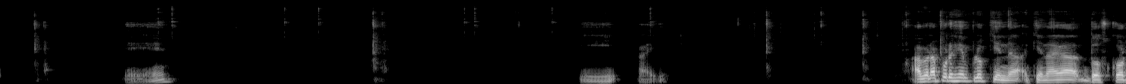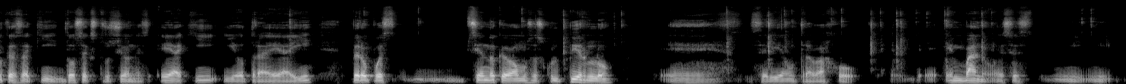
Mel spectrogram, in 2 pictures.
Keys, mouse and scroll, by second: 0.7 e, 1.9 click, 3.2 click, 4.1 s, 5.0 click, 5.9-7.1 drag, 7.2 middle click, 8.2 shift+middle click, 9.1 shift+middle click, 9.8 shift+middle click, 14.8 shift+middle click, 15.2 shift+scroll up 2, 15.4 shift+middle click, 15.8-17.0 drag, 17.4 shift+middle click, 18.3-18.7 scroll up 2, 19.3 ctrl+Tab, 19.9 ctrl+click, 20.3 a, 20.8 alt+shift+right click, 21.4 alt+shift+s, 22.4 click.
